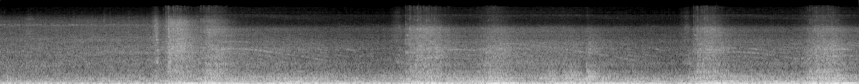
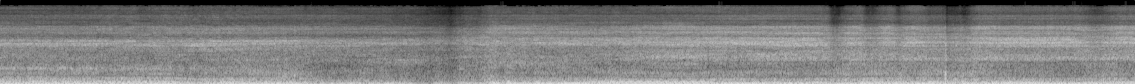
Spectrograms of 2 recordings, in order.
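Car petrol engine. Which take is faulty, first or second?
second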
